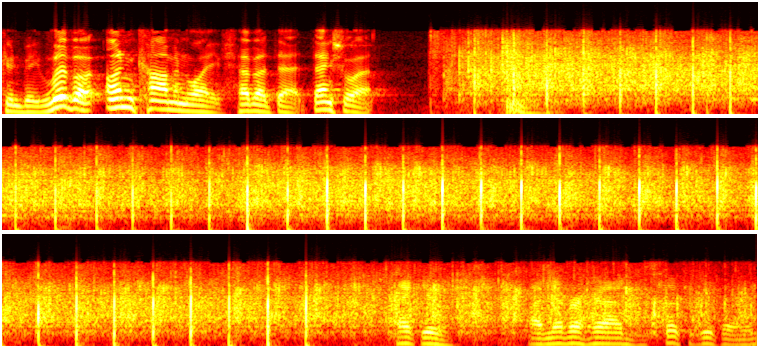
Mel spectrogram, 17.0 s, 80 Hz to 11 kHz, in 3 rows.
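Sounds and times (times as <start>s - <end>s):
audience applauding: 3.2s - 17.0s
close hand clapping: 3.2s - 17.0s.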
